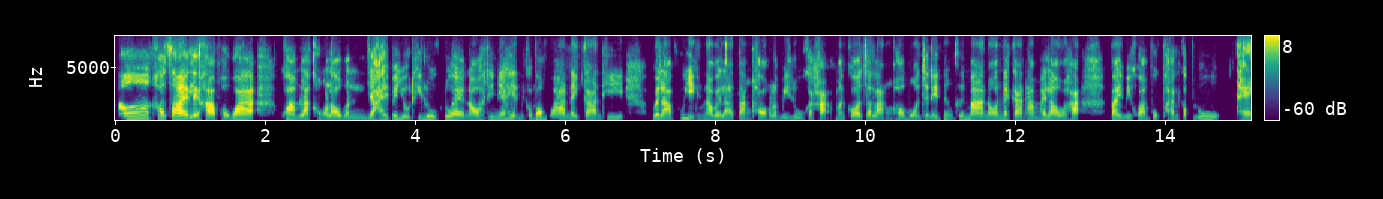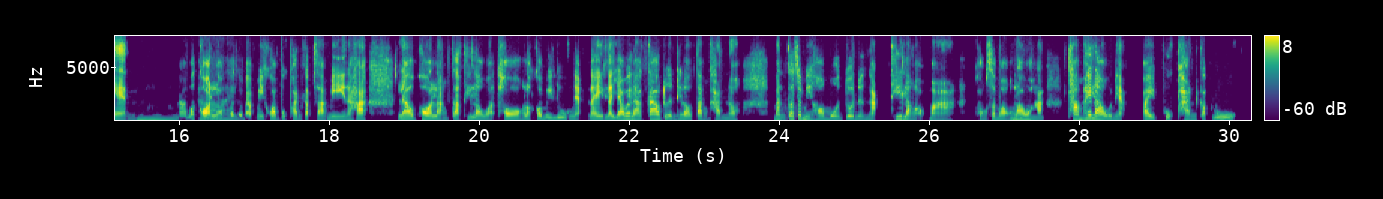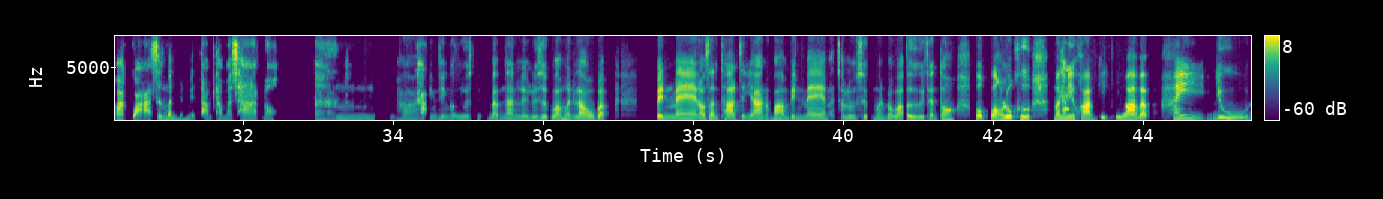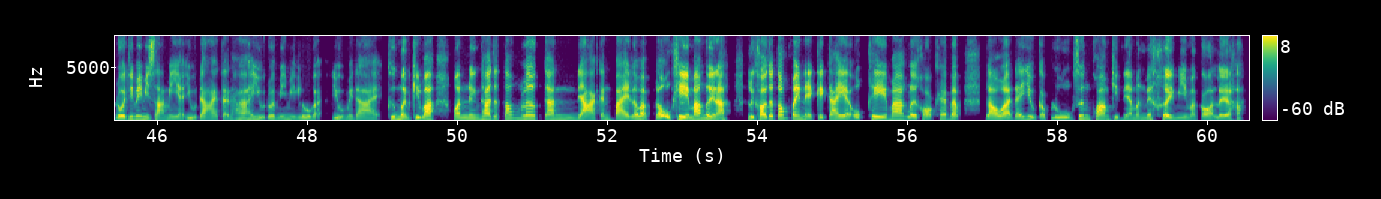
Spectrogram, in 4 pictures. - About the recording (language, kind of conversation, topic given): Thai, advice, ความสัมพันธ์ของคุณเปลี่ยนไปอย่างไรหลังจากมีลูก?
- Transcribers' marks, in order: other background noise; unintelligible speech; laughing while speaking: "เคย"; laughing while speaking: "ค่ะ"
